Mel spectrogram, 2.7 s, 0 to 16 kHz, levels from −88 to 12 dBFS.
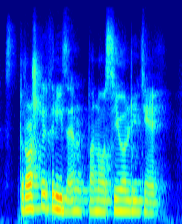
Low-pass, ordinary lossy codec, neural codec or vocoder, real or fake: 14.4 kHz; none; autoencoder, 48 kHz, 32 numbers a frame, DAC-VAE, trained on Japanese speech; fake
